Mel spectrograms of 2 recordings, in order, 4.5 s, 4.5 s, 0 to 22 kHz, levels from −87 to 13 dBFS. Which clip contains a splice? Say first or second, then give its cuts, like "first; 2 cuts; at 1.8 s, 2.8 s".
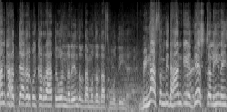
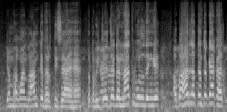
first; 1 cut; at 2.6 s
